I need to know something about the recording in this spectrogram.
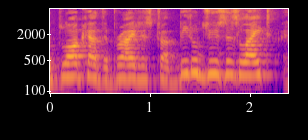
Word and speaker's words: Betelgeuse: the asteroid will block out the brightest Dr Beetle juices light I said it right that time but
